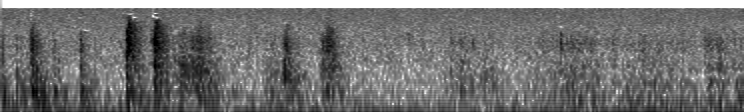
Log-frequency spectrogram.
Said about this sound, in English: The door looks like it was stuck to the sides. All the way around. Yes, except on the bottom. Here, put your hands flat against the door, and we'll try pushing down on it.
